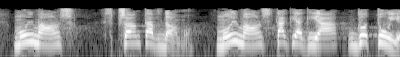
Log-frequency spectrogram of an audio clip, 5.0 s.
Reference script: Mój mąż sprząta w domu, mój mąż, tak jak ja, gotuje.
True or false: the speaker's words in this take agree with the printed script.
true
